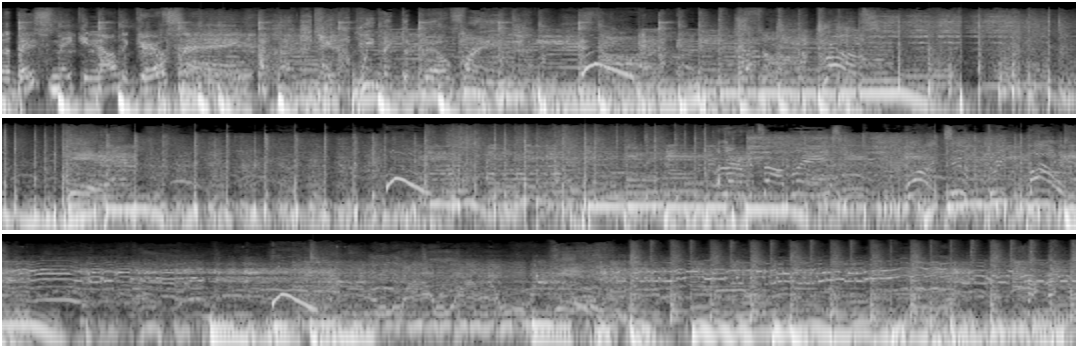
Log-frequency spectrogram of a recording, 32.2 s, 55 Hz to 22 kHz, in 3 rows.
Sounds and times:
Drum kit: 0:00.0 - 0:22.1, 0:24.2 - 0:25.0, 0:26.8 - 0:32.2.

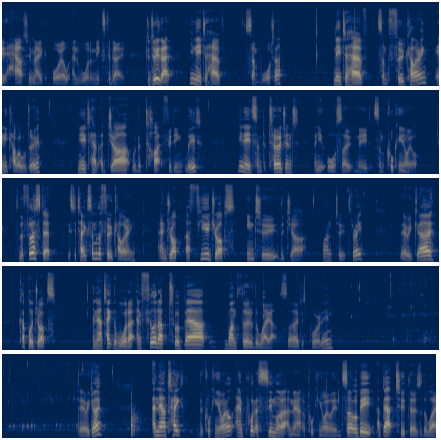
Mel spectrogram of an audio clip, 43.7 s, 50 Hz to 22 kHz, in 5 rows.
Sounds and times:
Speech: 0:00.0 - 0:05.7, 0:06.6 - 0:09.6, 0:10.3 - 0:12.8, 0:13.5 - 0:17.1, 0:17.8 - 0:24.8, 0:25.4 - 0:27.4, 0:28.0 - 0:32.9, 0:36.5 - 0:37.1, 0:38.0 - 0:43.6.

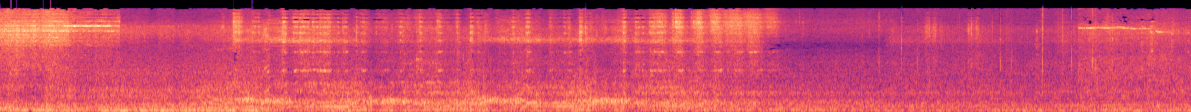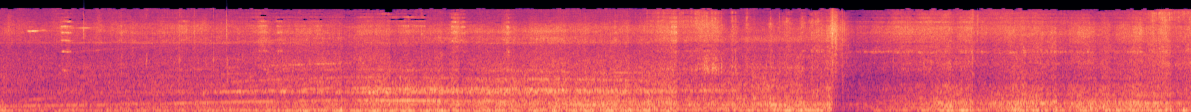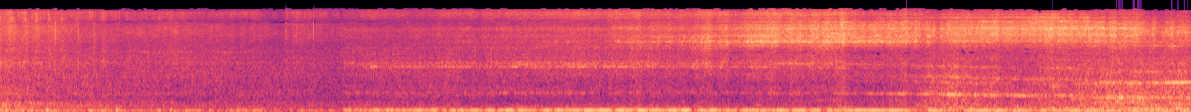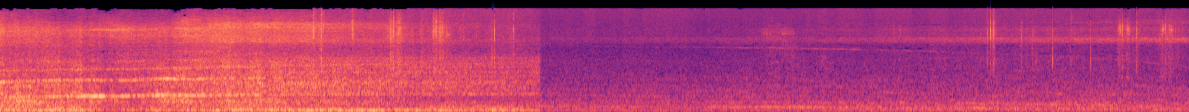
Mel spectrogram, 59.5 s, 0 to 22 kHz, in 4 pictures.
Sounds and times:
Railroad car, train wagon: 0:00.0 - 0:59.5
Train: 0:00.0 - 0:59.5.

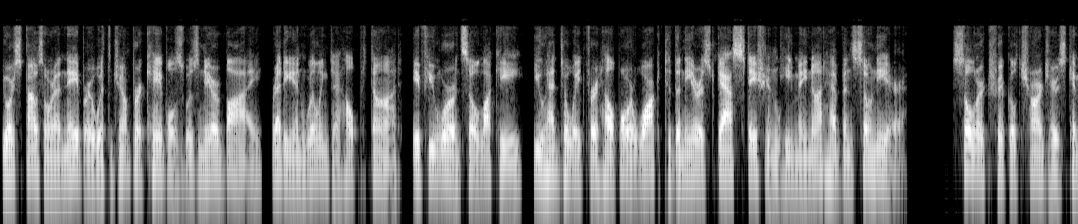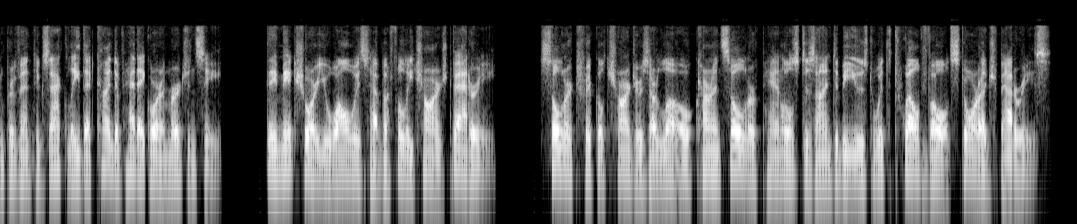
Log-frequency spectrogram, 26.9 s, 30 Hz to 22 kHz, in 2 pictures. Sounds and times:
Speech: 0:00.0 - 0:26.7.

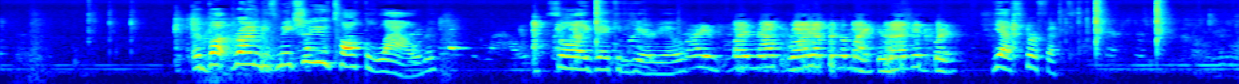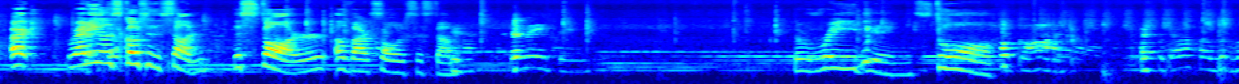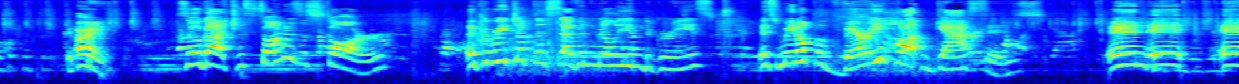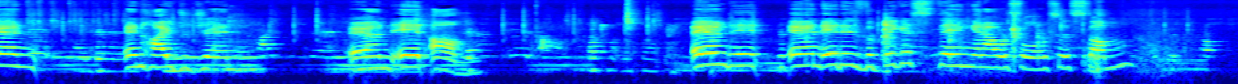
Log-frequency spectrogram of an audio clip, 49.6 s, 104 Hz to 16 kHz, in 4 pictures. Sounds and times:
Music: 0:00.0 - 0:03.8, 0:10.6 - 0:28.6, 0:29.4 - 0:35.0, 0:35.6 - 0:49.5
Speech: 0:02.0 - 0:18.3, 0:26.6 - 0:49.4.

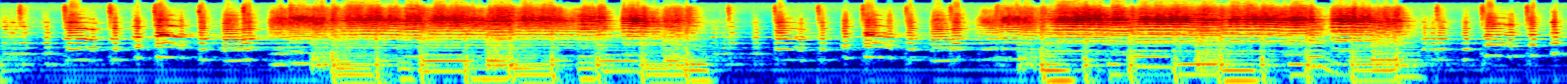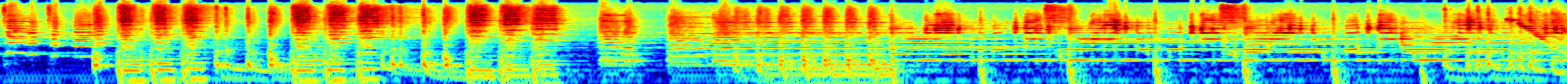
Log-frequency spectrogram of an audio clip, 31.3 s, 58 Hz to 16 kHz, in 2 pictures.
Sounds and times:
Music: 0:00.0 - 0:31.3.

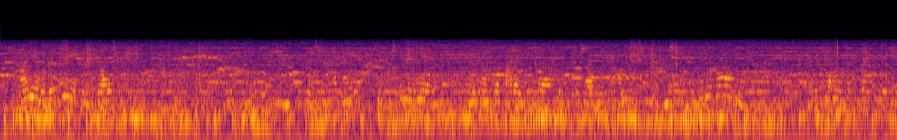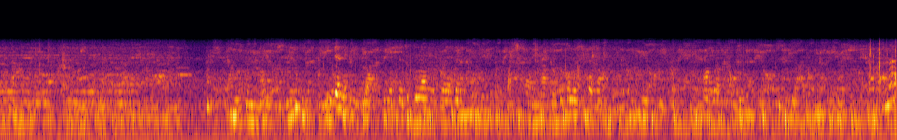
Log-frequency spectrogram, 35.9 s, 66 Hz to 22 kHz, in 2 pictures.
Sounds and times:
Music: 0:00.0 - 0:35.8
Speech: 0:00.3 - 0:02.4, 0:07.9 - 0:15.0, 0:22.1 - 0:34.4, 0:35.4 - 0:35.8.

